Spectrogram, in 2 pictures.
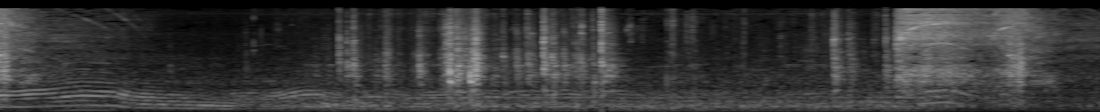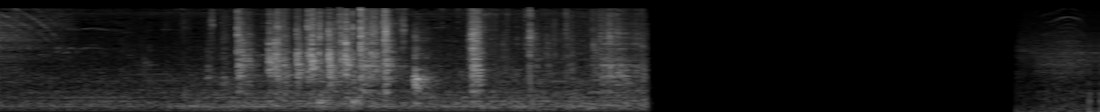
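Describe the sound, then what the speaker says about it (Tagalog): A drill fitted with a tek screw adapter drives tek screws into doubled metal furring for a DIY metal-stud gate, sounding as several loud whirring bursts of a few seconds each, followed by a short silence. "gumamit ako ng tech screw adapter na nakabit sa drill tulad nitong nakikita nyo sa video para maikabit ko yung metal faring"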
